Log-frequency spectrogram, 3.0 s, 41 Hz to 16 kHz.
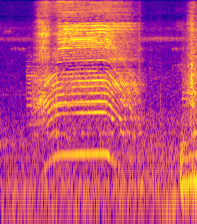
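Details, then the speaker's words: Huina 1583 RC front-end loader whose front drive does not work, with only one wheel turning after rough shipping. The small motor whine rises and holds a steady pitch with no gear load, as the pinion gear slips loose on the motor shaft. "if you just lay your finger on it that's it I can feel something spinning in there but only only one tire is going so if you add any pressure what I'm hoping is that something is as simple as a pinion gear"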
